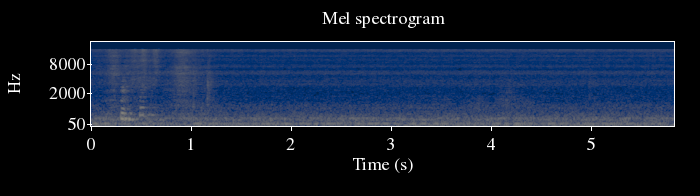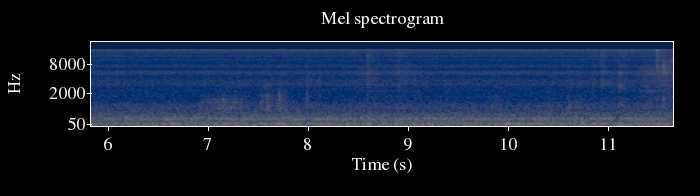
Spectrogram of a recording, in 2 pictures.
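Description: A plastic paint bottle is handled and squeezed.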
